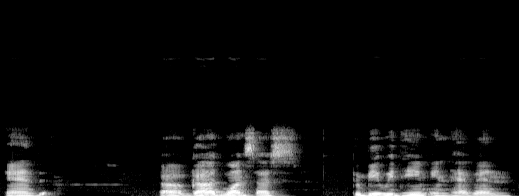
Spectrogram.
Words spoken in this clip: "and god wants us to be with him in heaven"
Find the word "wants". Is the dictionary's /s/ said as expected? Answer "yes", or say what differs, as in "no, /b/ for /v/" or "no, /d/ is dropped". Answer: yes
